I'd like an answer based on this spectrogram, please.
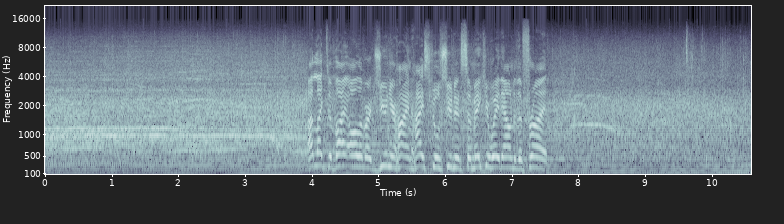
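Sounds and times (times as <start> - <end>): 
audience applause: 0.0 - 10.5
speech: 3.9 - 7.9.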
